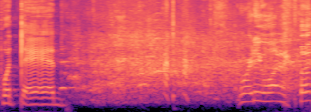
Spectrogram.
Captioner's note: laughter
